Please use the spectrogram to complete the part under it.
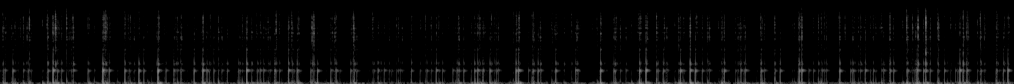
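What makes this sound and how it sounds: Two identical empty, hollow beige paper cups are held over the microphone ears and tapped rapidly with fingertips and nails for about ten seconds. The steady stream of taps mixes soft, hollow, low thumps with bright, clicky nail ticks, and a faint papery resonance sits around 650 Hz. Each tap dies away almost at once.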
